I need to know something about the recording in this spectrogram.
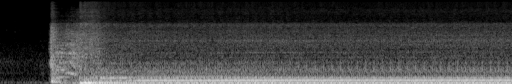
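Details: Subaru wagon after welding in a new Lukey Turbo muffler replacing a straight-through X-Force: first start catches within a second, flares briefly, then settles into an even, mellow idle with a soft, steady exhaust note.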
